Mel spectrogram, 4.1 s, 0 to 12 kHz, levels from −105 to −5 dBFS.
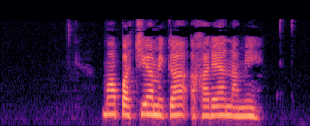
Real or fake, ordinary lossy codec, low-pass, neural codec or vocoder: real; AAC, 32 kbps; 7.2 kHz; none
